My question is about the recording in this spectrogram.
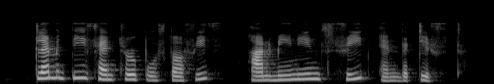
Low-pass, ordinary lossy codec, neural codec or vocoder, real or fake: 7.2 kHz; none; autoencoder, 22.05 kHz, a latent of 192 numbers a frame, VITS, trained on one speaker; fake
